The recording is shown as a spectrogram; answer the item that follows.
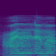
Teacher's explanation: علم عین وسط حلق سے ادا کریں گے، لام سے ملائیں گے، عین لام میم جلدی پڑھیں گے.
